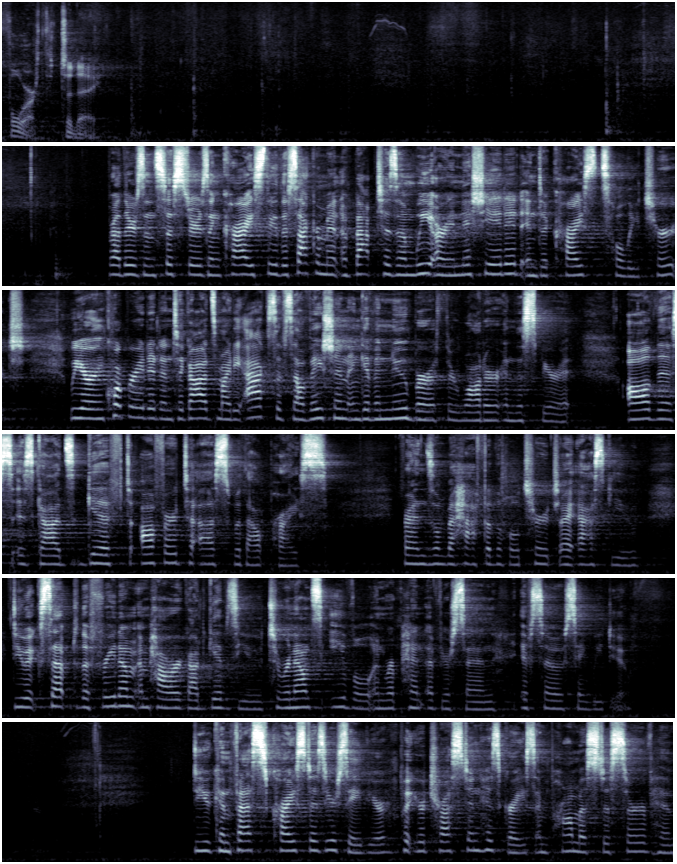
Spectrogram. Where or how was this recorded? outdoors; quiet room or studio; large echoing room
large echoing room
